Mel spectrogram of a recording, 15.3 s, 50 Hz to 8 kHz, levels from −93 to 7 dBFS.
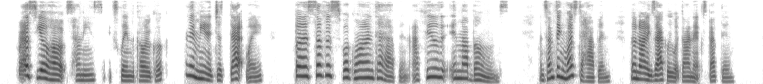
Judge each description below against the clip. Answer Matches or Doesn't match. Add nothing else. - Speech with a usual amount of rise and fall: Doesn't match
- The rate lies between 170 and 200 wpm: Doesn't match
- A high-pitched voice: Matches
